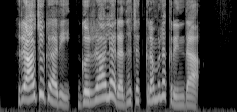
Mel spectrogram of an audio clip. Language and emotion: Telugu, neutral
